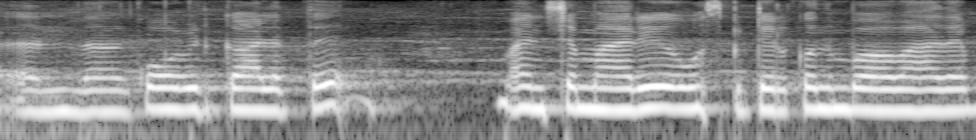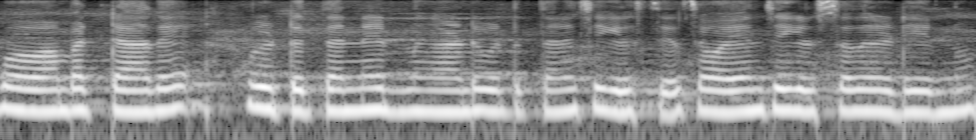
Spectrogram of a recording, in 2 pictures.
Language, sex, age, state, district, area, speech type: Malayalam, female, 45-60, Kerala, Malappuram, rural, spontaneous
